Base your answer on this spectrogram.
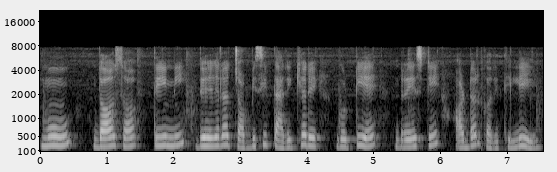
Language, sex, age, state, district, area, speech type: Odia, female, 18-30, Odisha, Ganjam, urban, spontaneous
